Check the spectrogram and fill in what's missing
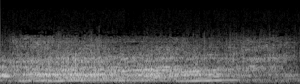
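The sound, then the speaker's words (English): A heavy truck engine roars and revs steadily, its pitch climbing as it pulls away, then eases off slightly at the end; a crate has been loaded onto the truck. No voices are heard. “No, they've already loaded it onto the truck.”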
